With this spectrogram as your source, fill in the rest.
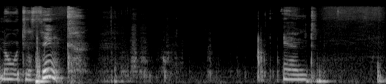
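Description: A small plastic toy is set down with a soft tap on a table.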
